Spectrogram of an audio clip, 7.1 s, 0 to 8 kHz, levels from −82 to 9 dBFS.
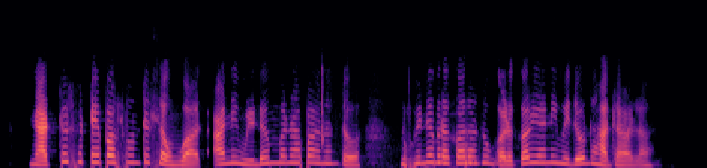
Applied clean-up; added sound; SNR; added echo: neural mask model DeepFilterNet 3.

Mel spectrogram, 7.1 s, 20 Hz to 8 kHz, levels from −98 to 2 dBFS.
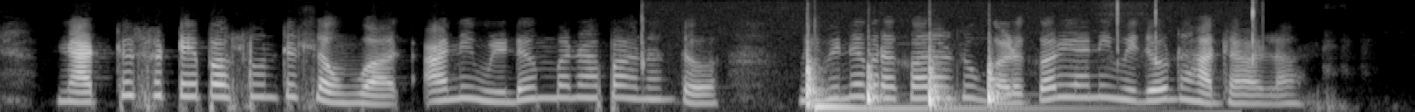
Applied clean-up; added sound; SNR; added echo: none; Knock / Wood + Tabla; -3 dB; none.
